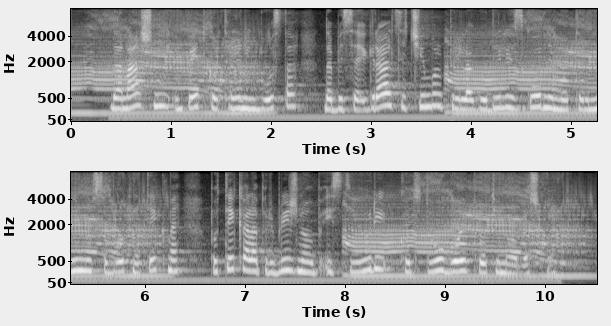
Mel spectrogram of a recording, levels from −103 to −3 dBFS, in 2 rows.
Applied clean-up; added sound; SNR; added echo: none; Musical instrument; 7 dB; none.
